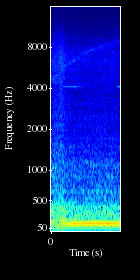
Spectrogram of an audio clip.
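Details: GAL E141 bus on route 118 pulling away, turbo whining and whistling: a deep, steady drone booms under the bus with far too much bass from the exhaust, pointing to an exhaust leak.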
